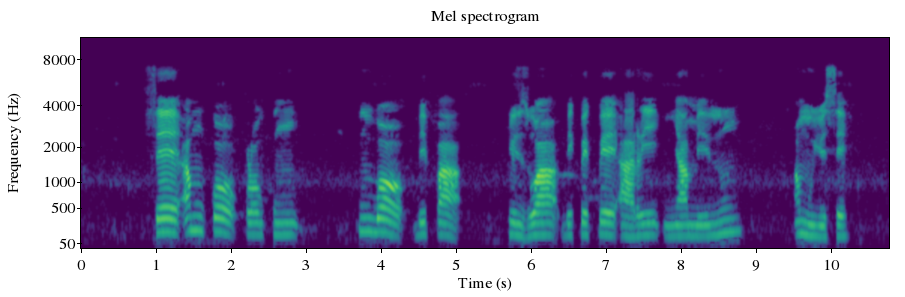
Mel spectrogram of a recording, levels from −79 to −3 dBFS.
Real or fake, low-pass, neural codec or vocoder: real; 7.2 kHz; none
